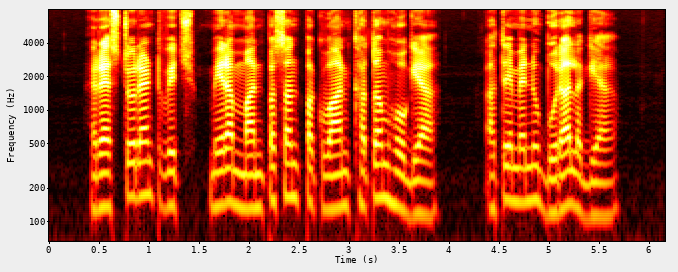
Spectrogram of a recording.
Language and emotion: Punjabi, sad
